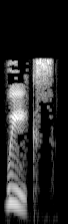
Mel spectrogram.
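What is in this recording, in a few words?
"weeks", British English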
